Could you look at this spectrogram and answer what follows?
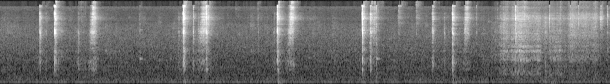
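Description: Careful cutting of a sound hole in a handmade Native American style flute, heard as sparse, close, sharp clicks and snips in small clusters separated by quiet gaps, ending with a short flurry of faint scratching.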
